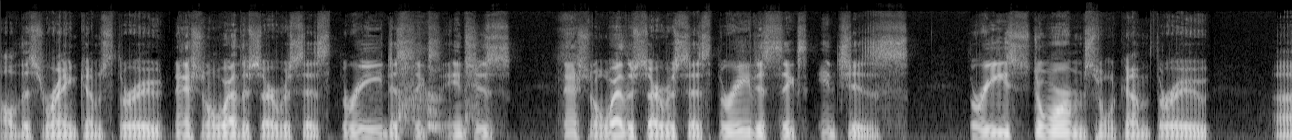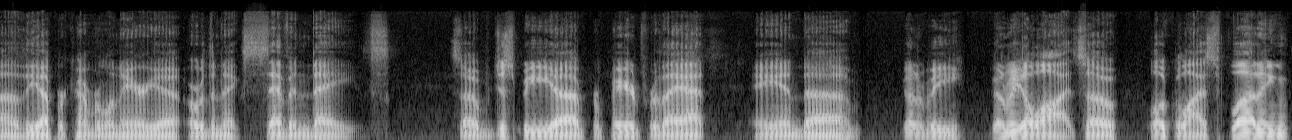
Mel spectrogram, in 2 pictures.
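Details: Adult male speaker; normal speech.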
